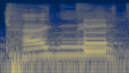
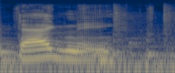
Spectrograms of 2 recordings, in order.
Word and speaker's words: Dagny: you're right in this dystopian novel railroad executive tagne a pardon me Dagny Alexander Atlas Shrugged right thank you for getting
